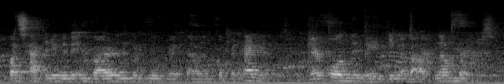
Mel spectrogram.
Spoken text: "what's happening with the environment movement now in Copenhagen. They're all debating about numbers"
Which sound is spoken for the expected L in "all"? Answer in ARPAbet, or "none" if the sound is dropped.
N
